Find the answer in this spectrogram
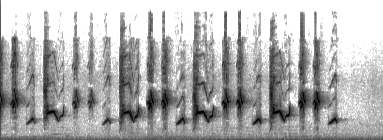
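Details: Cinereous tit delivering a continuous lure song to make rivals sing along: more than three seconds of rapid, evenly paced, high ringing whistles, each note a quick wavering chirp, with a faint low hum underneath.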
